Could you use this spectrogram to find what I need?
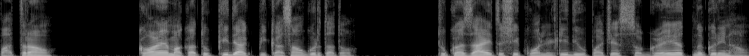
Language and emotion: Goan Konkani, sad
